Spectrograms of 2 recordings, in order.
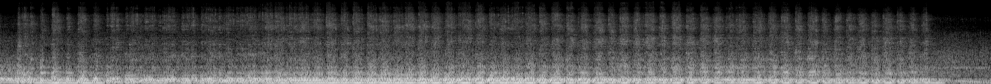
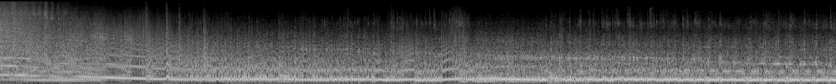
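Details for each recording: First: RB-engined turbo car on the dyno after misfire troubleshooting on cylinder four (leakage 62-63%); heavy, loud full-load drone with uneven blubbery pulse, running way too rich; turbo damage suspected. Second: RB engine on dyno after plug and lead change: strong, clean high-power pull with the tone sweeping smoothly and steady, no stumbles or popping; earlier misfire (cylinder four suspected) now gone.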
